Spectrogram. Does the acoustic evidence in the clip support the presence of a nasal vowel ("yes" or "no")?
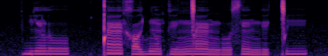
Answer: yes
